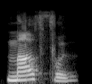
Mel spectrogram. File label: "mouthful", Indian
